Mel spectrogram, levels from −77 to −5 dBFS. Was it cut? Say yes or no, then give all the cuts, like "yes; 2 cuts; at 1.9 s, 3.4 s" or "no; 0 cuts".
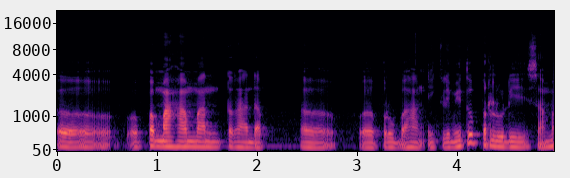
no; 0 cuts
